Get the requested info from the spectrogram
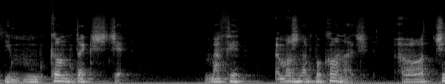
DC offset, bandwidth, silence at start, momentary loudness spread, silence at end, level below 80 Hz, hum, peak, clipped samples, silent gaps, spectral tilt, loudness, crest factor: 0.8%; 11 kHz; 0 s; 13 LU; 0 s; -46 dBFS; none; -10 dBFS; under 0.1%; none; -6 dB/octave; -29 LUFS; 18 dB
